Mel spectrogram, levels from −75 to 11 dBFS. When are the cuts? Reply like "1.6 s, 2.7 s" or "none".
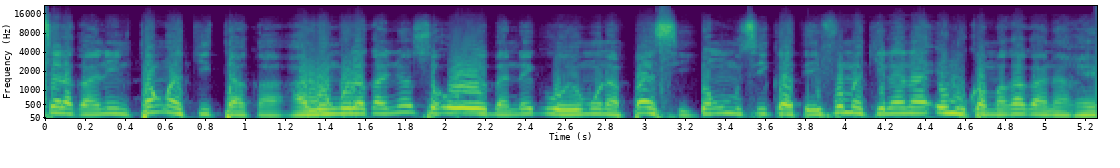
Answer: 3.3 s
